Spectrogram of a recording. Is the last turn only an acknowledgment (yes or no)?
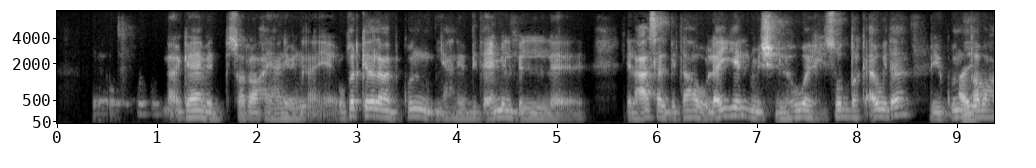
yes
